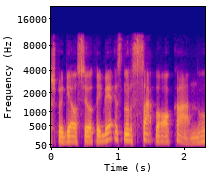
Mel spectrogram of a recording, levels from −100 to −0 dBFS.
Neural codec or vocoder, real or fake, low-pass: codec, 24 kHz, 0.9 kbps, WavTokenizer, medium speech release version 1; fake; 10.8 kHz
